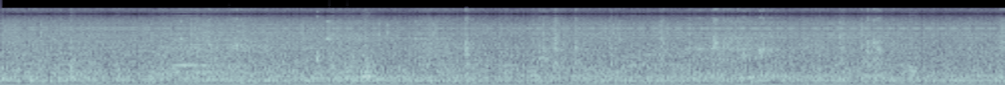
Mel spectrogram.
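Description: Steady din of a large crowd talking and cheering in a big hall, with a few scattered claps.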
